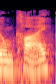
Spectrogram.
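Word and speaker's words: Umm Qais: This is Umkai pronounced, and it's Gadara, of the Gadarenes.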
